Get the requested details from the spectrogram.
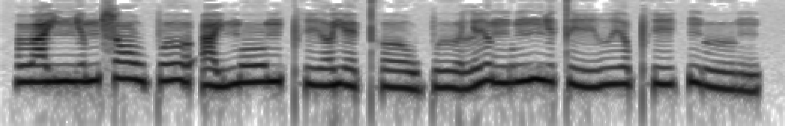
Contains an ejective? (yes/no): no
